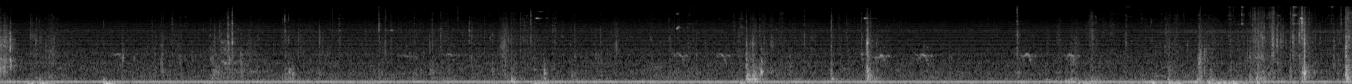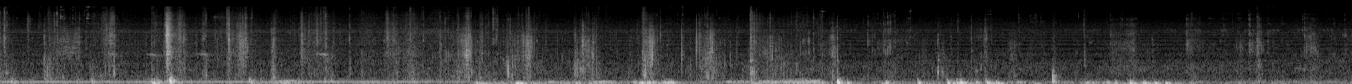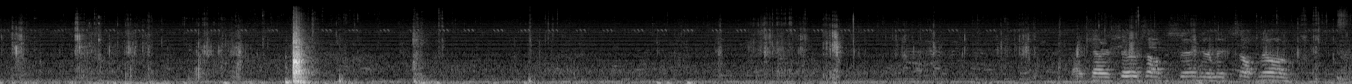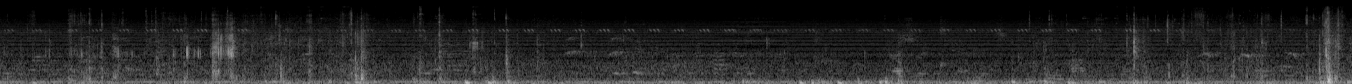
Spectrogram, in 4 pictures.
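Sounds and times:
footsteps: 0.0 - 9.4, 10.1 - 32.7, 33.5 - 54.0
low hum: 0.0 - 54.0
loud thump: 29.9 - 30.5.

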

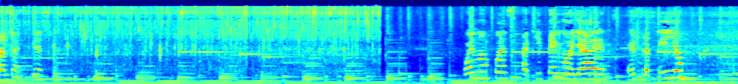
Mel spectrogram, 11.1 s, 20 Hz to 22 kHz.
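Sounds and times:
food sizzling in hot oil: 0.0 - 5.8
background music with bass line: 0.0 - 11.0.

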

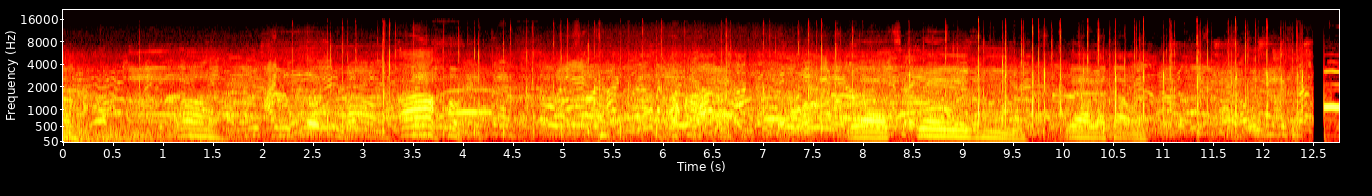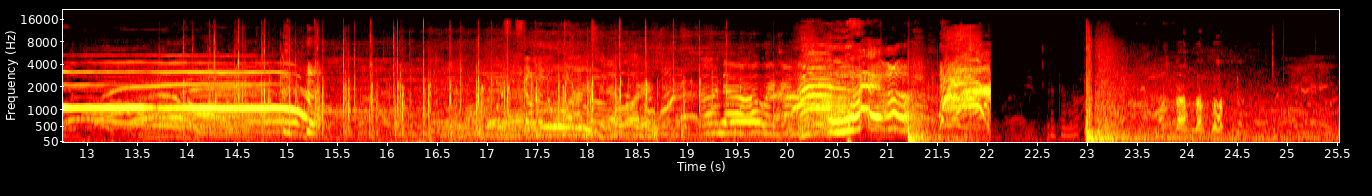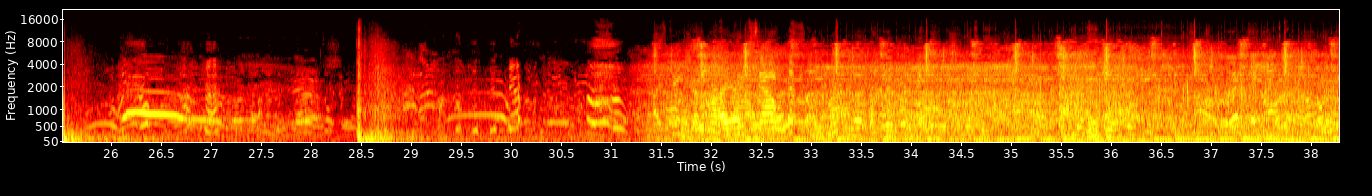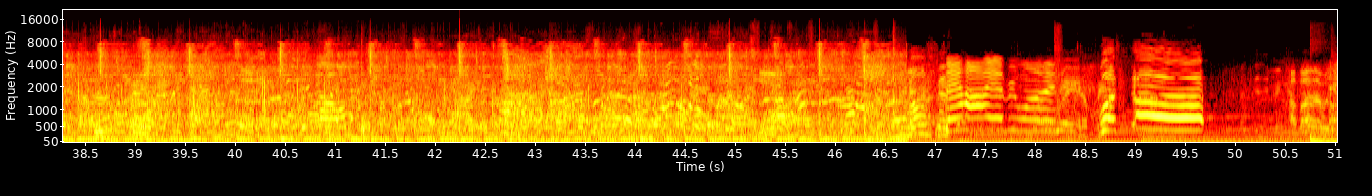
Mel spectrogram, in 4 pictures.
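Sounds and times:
spectators exclaiming: 0.0 - 22.1, 25.8 - 28.2, 28.9 - 46.8
crowd chatter: 0.0 - 51.0.

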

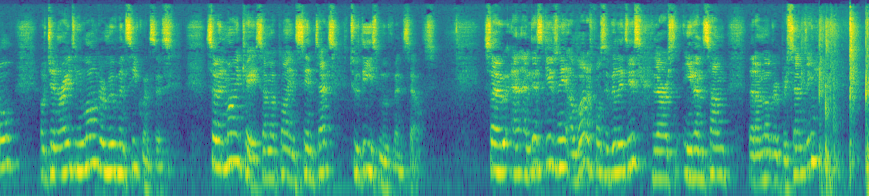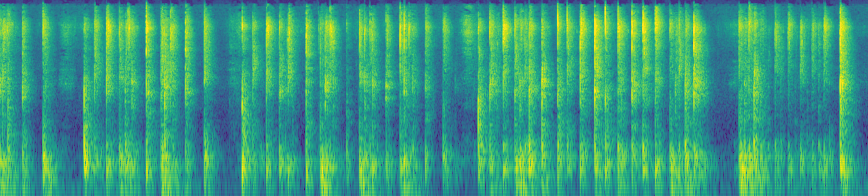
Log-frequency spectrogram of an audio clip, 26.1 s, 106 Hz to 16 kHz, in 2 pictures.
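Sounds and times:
shoes stamping on wooden floor: 12.2 - 26.0
hand claps and body slaps: 12.3 - 26.0.

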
